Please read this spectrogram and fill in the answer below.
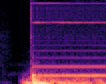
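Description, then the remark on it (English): A single bright, layered chime, built from three elements meant to sound as one (a processed meditation-style chime, a piano hit and rising tones), lands with a struck piano-like attack, then rings on as sustained, shimmering tones, loud, with no voices. “So that plus the piano hit plus the rising tones gives you this effect.”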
